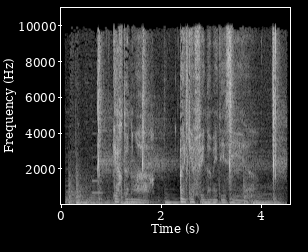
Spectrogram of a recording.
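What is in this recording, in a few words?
Deep Sexy, Commercials, French; Carte Noire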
